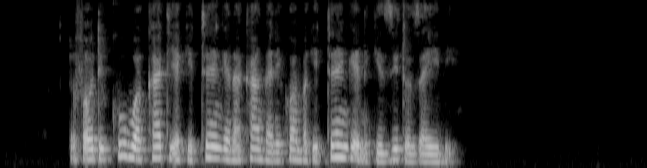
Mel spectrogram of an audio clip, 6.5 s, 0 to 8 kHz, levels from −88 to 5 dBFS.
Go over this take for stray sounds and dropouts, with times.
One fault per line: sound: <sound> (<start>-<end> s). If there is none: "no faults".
no faults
